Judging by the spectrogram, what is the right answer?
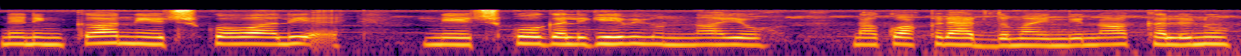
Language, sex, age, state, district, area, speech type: Telugu, female, 45-60, Andhra Pradesh, East Godavari, rural, spontaneous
